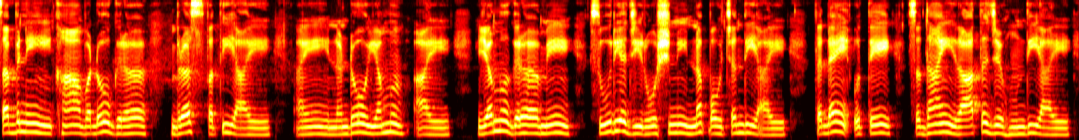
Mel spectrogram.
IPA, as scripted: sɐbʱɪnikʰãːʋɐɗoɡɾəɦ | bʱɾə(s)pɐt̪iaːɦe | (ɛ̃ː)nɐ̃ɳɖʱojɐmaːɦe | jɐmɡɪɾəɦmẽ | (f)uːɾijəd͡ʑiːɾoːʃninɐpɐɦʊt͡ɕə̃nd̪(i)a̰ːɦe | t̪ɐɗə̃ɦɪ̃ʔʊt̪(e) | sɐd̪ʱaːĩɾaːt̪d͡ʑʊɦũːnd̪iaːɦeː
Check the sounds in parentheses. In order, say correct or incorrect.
correct, correct, incorrect: s, correct, correct

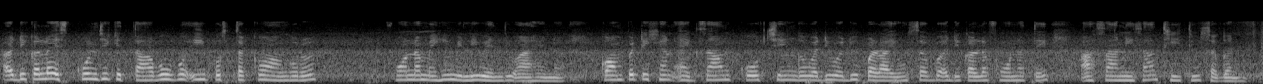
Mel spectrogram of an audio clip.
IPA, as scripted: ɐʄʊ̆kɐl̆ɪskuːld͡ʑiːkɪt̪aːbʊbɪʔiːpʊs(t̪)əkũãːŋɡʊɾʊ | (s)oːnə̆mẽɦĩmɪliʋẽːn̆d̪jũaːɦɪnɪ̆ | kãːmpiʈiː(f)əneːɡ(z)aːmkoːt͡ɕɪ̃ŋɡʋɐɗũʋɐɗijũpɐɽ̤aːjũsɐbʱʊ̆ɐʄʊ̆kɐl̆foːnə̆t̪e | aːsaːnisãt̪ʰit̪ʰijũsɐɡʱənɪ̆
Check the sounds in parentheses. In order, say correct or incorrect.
correct, incorrect: f, incorrect: ʃ, correct

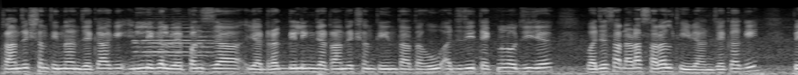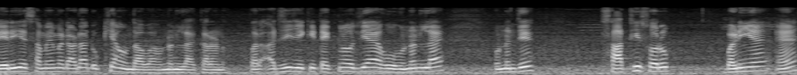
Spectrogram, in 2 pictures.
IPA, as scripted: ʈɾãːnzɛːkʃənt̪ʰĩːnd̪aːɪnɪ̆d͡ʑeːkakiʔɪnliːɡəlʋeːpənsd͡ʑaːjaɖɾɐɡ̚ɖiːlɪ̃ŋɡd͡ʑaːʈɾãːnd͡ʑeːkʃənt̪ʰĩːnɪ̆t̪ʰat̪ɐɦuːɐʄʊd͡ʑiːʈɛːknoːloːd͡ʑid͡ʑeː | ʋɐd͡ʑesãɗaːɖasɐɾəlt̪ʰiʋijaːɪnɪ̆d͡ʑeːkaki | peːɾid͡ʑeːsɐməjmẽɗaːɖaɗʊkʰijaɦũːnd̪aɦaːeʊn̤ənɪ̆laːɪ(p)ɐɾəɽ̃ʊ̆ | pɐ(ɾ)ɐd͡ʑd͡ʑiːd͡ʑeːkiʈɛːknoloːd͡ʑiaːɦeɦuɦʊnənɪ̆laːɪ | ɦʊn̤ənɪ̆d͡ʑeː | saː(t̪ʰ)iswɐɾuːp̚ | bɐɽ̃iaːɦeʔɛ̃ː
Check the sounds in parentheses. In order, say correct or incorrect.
incorrect: k, correct, correct

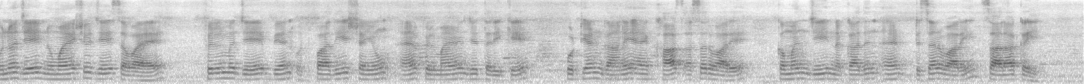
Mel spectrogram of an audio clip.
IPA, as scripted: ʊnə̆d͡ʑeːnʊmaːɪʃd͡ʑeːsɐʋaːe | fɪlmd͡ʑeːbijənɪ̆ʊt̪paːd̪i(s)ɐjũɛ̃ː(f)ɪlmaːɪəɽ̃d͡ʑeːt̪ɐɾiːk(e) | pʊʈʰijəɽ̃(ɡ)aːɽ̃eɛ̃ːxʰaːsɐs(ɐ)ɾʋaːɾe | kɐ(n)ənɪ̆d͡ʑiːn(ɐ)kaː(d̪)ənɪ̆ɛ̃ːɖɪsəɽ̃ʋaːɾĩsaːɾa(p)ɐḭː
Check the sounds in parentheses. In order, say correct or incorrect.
incorrect: ʃ, correct, correct, correct, incorrect: ə, incorrect: m, correct, correct, incorrect: k

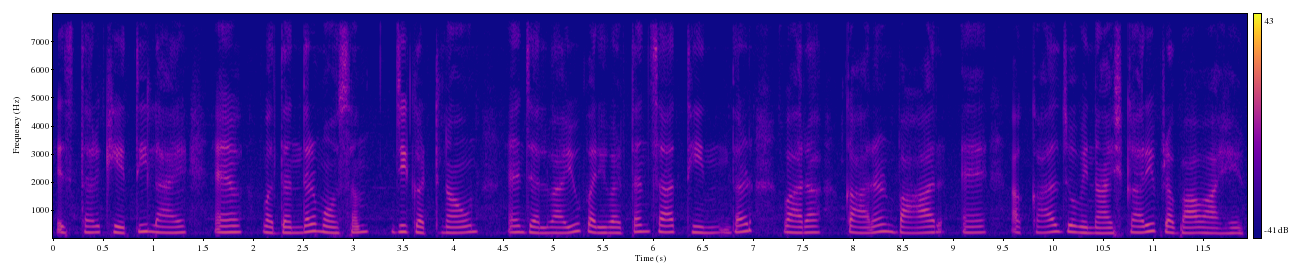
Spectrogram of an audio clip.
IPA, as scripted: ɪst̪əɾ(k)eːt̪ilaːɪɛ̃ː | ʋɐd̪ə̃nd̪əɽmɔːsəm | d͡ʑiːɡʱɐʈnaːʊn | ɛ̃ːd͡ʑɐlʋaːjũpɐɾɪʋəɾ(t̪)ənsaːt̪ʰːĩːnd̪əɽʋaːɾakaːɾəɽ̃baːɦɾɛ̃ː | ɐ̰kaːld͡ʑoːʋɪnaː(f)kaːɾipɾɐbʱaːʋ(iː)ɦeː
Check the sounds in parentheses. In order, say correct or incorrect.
incorrect: kʰ, correct, incorrect: ʃ, incorrect: aː

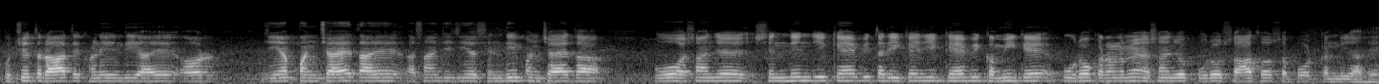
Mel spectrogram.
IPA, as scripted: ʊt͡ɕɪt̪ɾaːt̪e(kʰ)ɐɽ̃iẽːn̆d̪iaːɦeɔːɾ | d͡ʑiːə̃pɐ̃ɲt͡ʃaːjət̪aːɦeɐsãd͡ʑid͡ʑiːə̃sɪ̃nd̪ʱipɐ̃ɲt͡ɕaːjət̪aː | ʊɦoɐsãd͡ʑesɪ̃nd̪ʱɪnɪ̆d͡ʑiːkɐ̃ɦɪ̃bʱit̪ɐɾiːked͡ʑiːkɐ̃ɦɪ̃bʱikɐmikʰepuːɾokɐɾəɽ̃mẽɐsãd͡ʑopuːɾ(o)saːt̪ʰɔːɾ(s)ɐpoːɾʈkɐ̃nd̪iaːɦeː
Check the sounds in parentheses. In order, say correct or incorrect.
correct, correct, correct

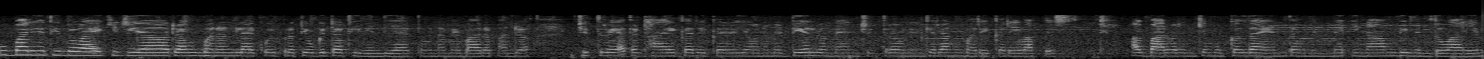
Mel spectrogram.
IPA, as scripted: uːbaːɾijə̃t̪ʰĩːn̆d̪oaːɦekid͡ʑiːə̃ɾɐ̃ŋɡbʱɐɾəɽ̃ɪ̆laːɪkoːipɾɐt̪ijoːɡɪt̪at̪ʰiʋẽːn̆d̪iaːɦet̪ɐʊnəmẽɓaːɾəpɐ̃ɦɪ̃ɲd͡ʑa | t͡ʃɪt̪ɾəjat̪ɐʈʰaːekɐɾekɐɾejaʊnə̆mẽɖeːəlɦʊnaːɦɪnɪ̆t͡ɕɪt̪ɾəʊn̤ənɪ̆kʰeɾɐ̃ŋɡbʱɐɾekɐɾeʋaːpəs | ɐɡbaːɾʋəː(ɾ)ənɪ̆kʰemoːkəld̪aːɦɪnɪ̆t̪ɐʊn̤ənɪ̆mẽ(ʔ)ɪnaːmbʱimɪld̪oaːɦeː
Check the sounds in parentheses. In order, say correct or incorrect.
correct, correct

